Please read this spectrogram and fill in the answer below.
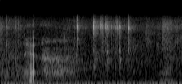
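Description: Keystrokes on a computer keyboard, deleting and retyping digits, heard as a quick cluster of light clicks about a second in.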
